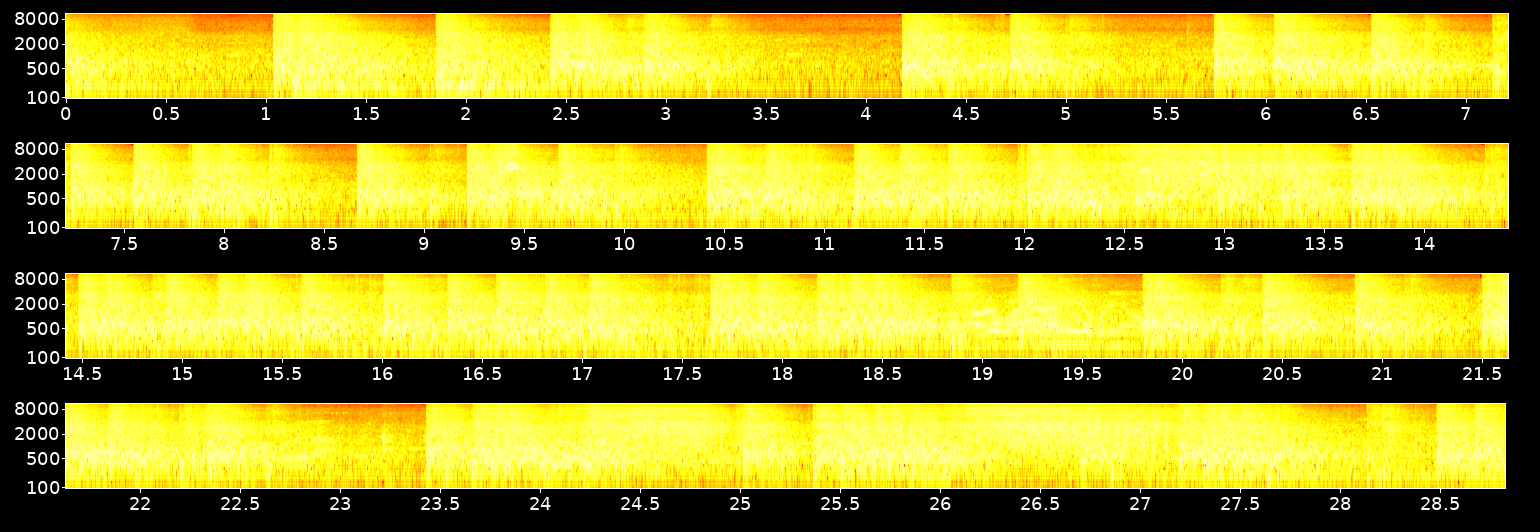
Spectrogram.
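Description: Fireworks sizzle and crackle in a dense shower of sparks.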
